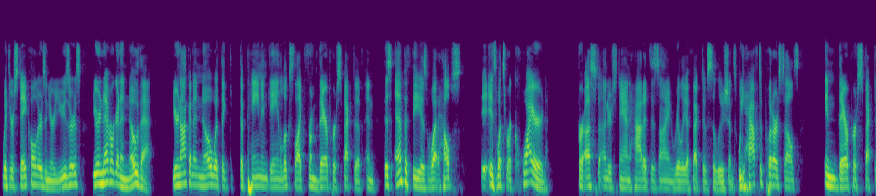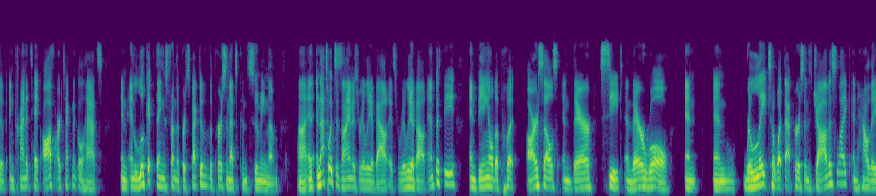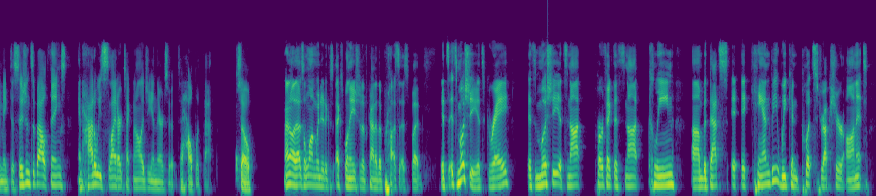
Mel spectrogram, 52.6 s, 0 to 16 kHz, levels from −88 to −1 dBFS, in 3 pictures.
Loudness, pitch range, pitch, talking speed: -18 LUFS, 110-140 Hz, 120 Hz, 200 wpm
